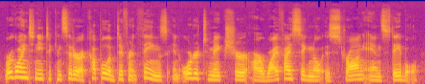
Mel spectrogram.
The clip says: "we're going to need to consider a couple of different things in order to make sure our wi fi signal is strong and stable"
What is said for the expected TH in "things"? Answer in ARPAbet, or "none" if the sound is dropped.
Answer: TH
